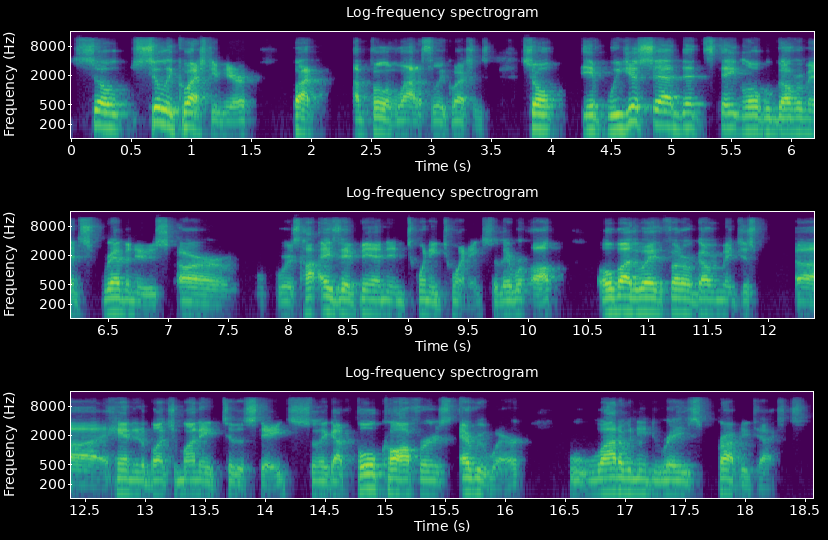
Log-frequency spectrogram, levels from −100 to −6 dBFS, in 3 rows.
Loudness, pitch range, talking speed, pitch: -27 LUFS, 120-155 Hz, 220 wpm, 130 Hz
